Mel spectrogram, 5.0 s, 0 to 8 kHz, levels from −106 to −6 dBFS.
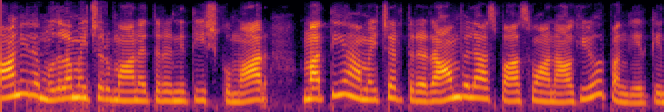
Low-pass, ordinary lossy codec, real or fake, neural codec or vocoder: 7.2 kHz; Opus, 16 kbps; real; none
